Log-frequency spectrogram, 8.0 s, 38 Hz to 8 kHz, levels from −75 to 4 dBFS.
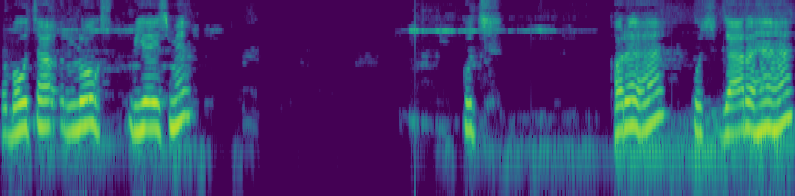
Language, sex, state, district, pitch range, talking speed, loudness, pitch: Hindi, male, Bihar, Sitamarhi, 200-270 Hz, 105 wpm, -15 LUFS, 240 Hz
